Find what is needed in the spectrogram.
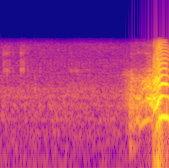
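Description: A loud, drawn-out cry near the end, rising briefly in pitch and then falling away, roar-like; before it only faint hiss.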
